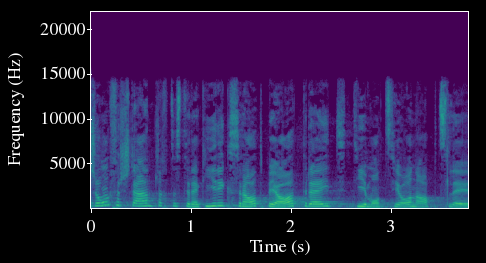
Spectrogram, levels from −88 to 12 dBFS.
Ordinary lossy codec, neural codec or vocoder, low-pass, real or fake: none; vocoder, 44.1 kHz, 128 mel bands every 256 samples, BigVGAN v2; 14.4 kHz; fake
